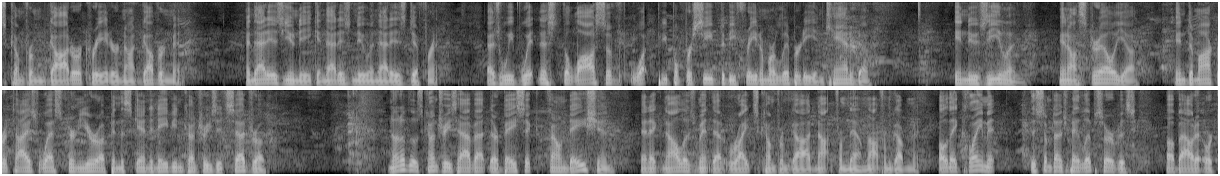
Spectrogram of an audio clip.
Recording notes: LIVE From Nashville, Reawaken America Tour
